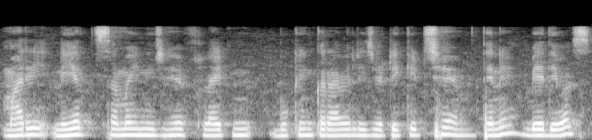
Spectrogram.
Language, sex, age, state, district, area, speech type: Gujarati, male, 18-30, Gujarat, Rajkot, urban, spontaneous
